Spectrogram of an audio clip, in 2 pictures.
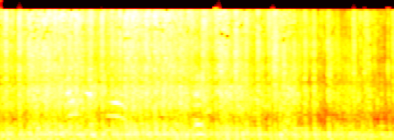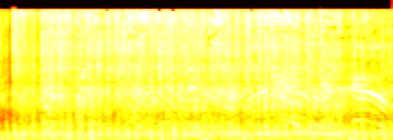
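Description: Gunshots fire rapidly in a small echoing room.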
